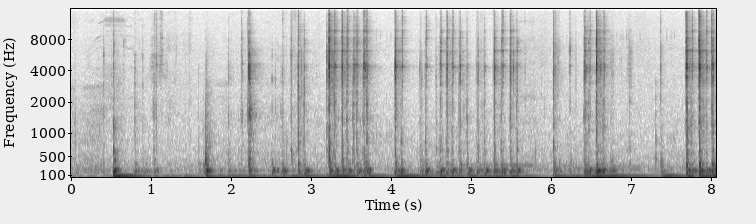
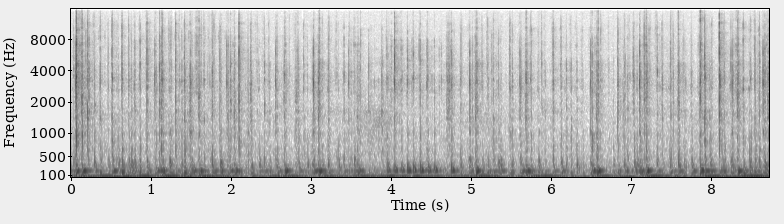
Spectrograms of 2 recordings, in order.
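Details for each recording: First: GoPolar TKL keyboard space bar gives a loose, clattery rattle on each press, sharper than other keys, with three different space bars; original stabilizer stems likely factory-damaged and too small. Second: GoPolar TKL after silent conversion to factory-lubed Silent Cream Yellow Pro tactile switches and a stabilizer stem fix, typing test: fast, continuous, soft muffled presses, no sharp clack or stabilizer rattle; quiet switches sound healthy.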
